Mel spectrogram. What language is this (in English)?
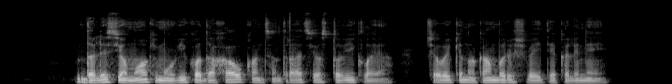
Lithuanian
